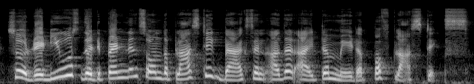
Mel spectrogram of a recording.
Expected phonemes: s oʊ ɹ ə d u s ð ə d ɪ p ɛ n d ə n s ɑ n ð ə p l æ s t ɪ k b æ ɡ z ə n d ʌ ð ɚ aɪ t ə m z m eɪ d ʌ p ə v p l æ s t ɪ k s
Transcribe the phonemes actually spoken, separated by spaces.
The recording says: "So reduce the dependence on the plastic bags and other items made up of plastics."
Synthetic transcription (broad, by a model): s oʊ ɹ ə d u s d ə d ɪ p ɛ n d ə n s ɑ n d ə p l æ s t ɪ k b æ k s ə n d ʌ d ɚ aɪ t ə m m eɪ d ʌ p ə v p l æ s t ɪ k s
